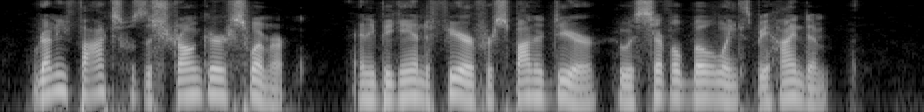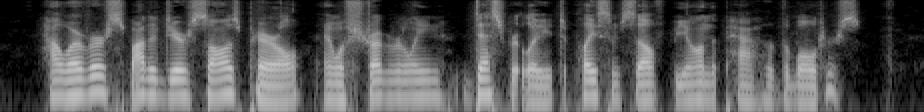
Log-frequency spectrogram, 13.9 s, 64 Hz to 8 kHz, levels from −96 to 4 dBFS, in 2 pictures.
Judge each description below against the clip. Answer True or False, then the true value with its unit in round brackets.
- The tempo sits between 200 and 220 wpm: False (175 wpm)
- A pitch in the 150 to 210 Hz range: False (120 Hz)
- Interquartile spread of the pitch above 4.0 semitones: False (3.5 semitones)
